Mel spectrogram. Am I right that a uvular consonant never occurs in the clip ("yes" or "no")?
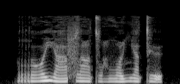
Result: yes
